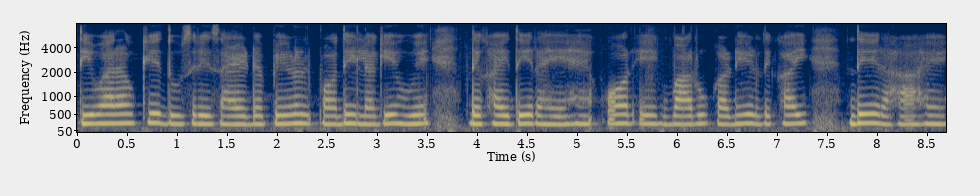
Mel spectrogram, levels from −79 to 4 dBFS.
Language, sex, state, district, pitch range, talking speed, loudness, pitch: Hindi, female, Chhattisgarh, Bilaspur, 230-245 Hz, 140 wpm, -18 LUFS, 235 Hz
